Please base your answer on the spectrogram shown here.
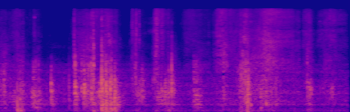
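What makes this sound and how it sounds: Fingers grip the page edges of a thick glossy paper catalog lying open on a wooden table and turn its pages. A series of soft, crisp paper rustles and flaps sounds, each with a bright, papery swish that fades quickly between turns.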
